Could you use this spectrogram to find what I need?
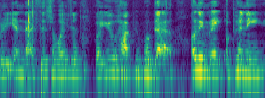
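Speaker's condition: Cerebral palsy; no wheelchair use

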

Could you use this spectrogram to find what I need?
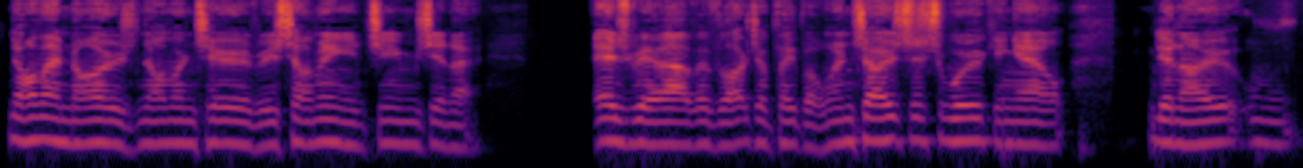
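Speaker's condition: Cerebral palsy; speech impediment

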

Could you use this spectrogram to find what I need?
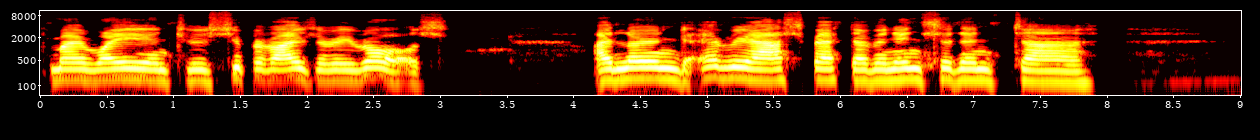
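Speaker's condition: Head and neck cancer surgery; large tumor removed from side of neck

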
